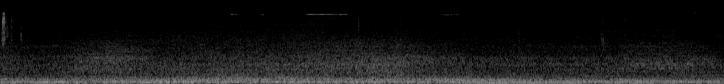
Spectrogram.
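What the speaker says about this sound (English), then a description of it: "Sorry for the cars, I'm outside filming on my porch." Steady road traffic passes outside a porch, cars rumbling continuously at moderate distance in a low, even wash of noise with no distinct single pass-by standing out.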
